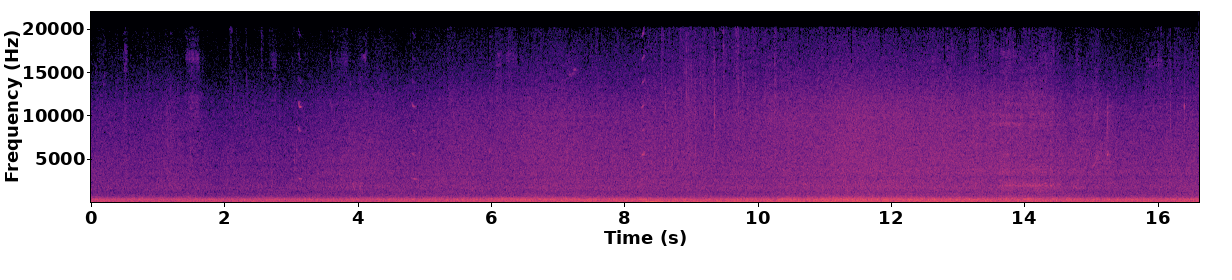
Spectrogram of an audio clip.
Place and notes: Luttons, UK - Humpback tree ...
Branches rubbing and creaking in a gale ... lavalier mics in a parabolic ...
Malton, UK, 29 January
